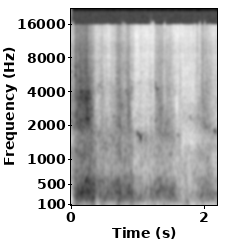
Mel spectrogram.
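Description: Faint crunching footsteps through dry grass and leaves, with scattered small crackles.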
